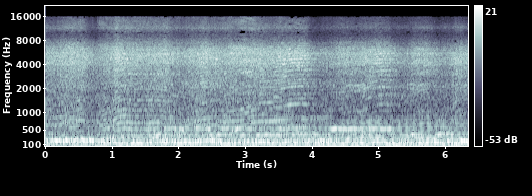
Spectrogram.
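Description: Several small 50–90cc youth quad engines racing together, their notes overlapping and rising and falling as the riders throttle up and back off.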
